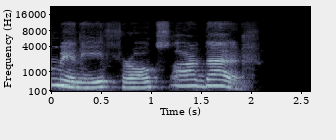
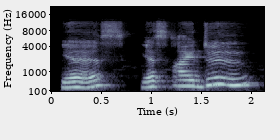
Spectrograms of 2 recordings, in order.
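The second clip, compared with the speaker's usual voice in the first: usual speaking voice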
